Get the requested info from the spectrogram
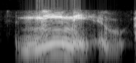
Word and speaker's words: Niemi: Ryan Nemi, I think is how you pronounce it, N-I-E-M-I.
